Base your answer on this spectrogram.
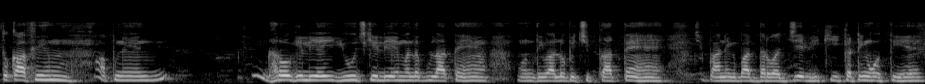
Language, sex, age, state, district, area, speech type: Hindi, male, 45-60, Uttar Pradesh, Lucknow, rural, spontaneous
